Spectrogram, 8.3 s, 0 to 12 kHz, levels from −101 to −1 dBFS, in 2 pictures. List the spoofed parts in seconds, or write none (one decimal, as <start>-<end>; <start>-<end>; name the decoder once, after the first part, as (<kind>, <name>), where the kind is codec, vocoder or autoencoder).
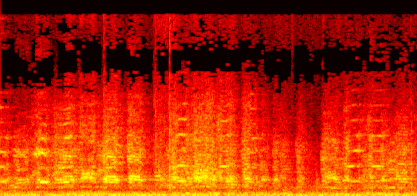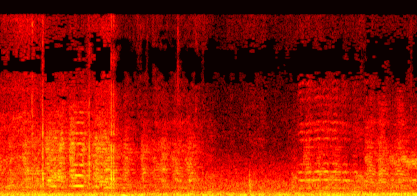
5.3-6.2 (vocoder, Vocos)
